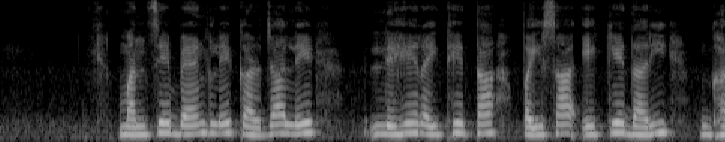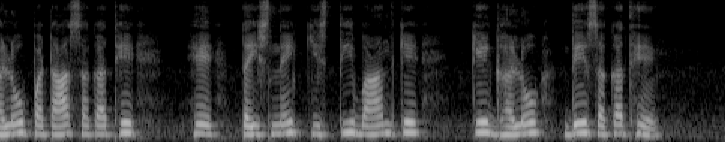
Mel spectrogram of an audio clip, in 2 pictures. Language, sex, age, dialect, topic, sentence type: Chhattisgarhi, male, 60-100, Central, banking, statement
